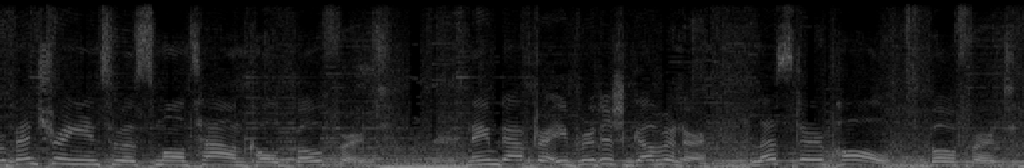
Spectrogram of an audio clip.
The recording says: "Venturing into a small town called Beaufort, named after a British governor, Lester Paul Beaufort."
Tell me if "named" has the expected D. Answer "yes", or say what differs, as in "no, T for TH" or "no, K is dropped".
yes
